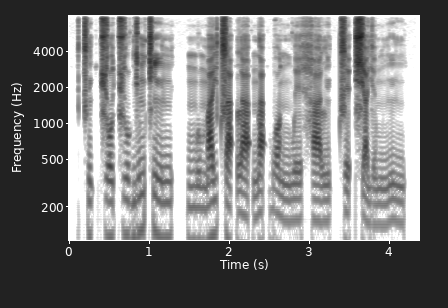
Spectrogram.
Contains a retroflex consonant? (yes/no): no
